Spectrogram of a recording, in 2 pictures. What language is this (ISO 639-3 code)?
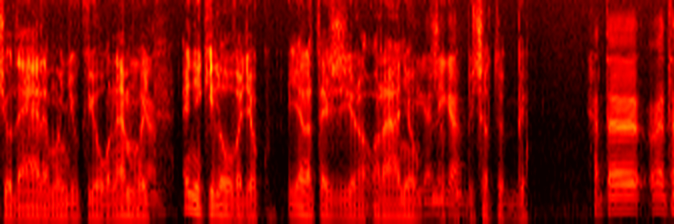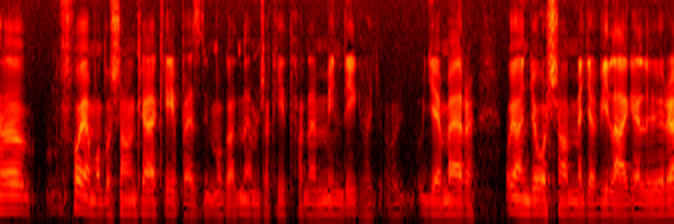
hun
